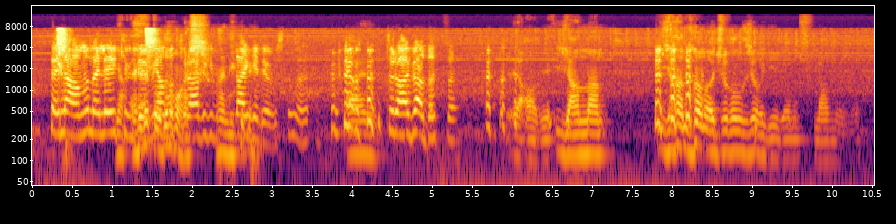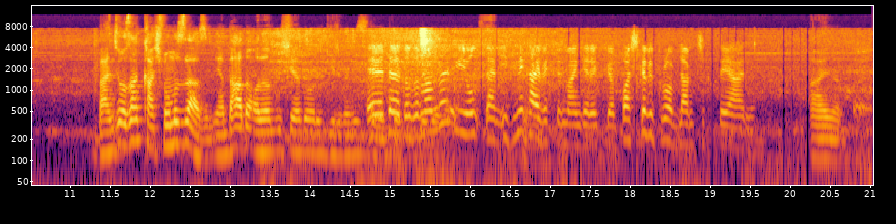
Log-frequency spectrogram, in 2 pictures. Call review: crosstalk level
present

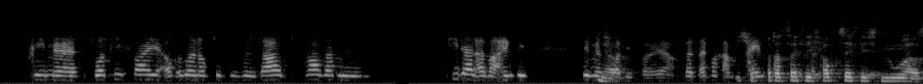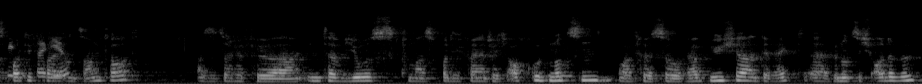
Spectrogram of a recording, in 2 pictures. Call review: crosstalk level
present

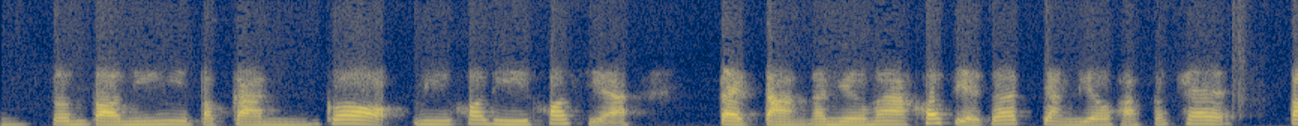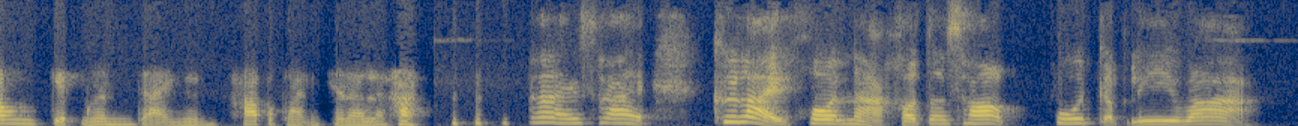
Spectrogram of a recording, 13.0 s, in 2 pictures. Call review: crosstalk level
none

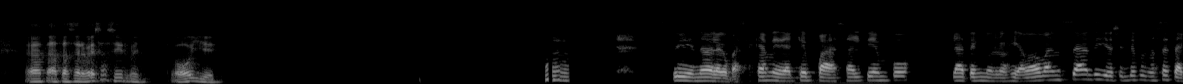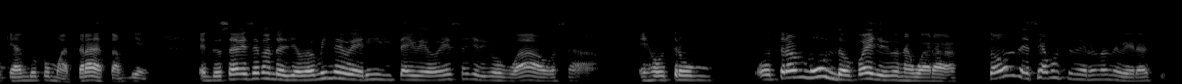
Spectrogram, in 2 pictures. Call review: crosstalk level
none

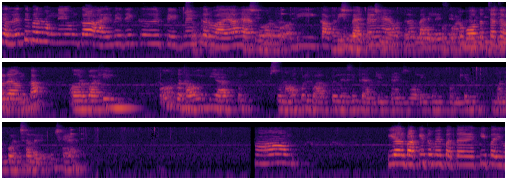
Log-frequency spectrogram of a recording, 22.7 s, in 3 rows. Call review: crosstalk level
present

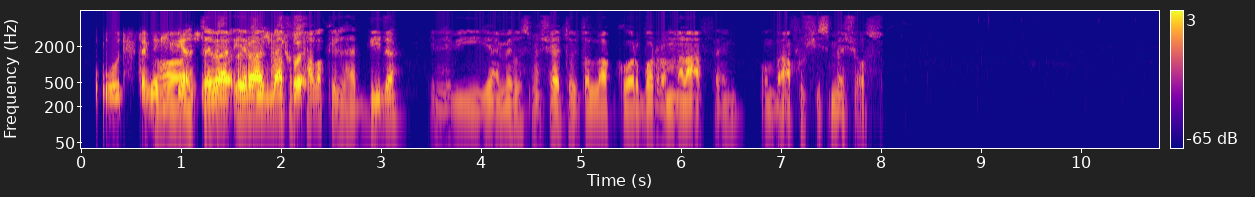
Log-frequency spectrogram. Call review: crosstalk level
present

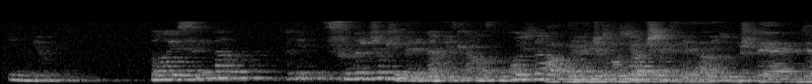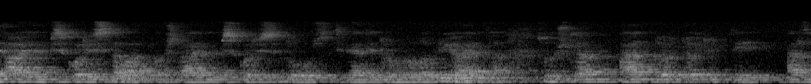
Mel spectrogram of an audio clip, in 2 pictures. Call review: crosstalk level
present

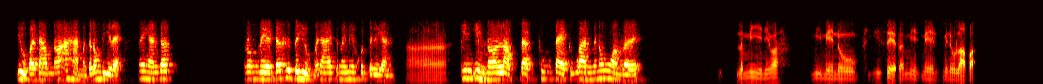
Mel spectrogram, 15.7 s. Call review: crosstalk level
none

